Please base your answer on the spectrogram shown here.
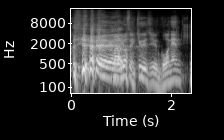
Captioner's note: laughing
